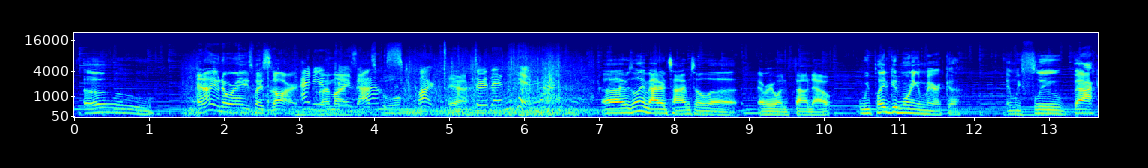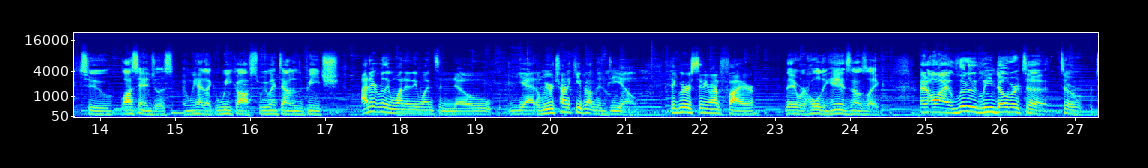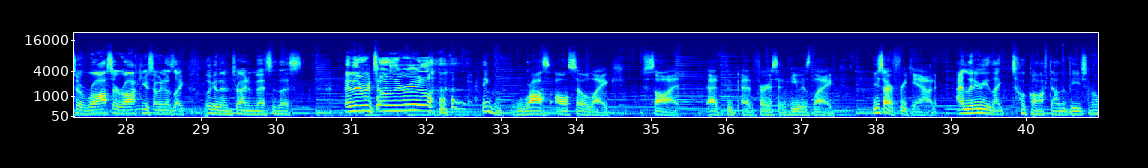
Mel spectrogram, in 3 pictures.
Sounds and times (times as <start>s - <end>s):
Music: 0.0s - 40.9s.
